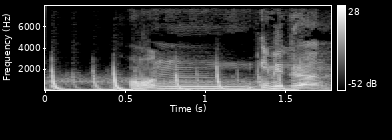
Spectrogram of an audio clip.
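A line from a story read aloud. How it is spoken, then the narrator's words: Plain. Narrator (Russian): ответил Аллен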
